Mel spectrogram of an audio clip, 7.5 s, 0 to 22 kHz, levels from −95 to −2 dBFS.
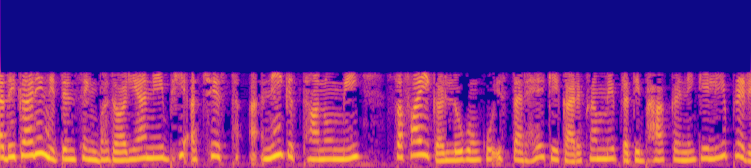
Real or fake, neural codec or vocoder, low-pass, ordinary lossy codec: real; none; 3.6 kHz; none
